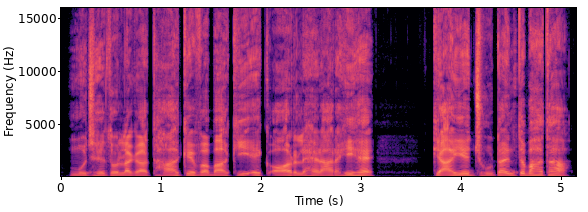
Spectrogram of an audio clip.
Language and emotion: Urdu, surprised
